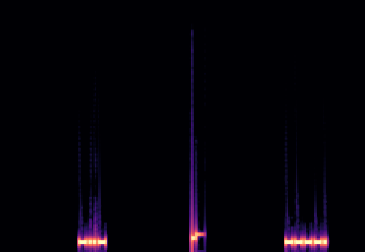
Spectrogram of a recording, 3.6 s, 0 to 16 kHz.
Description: Morse code, heard as a keyed tone, about 48 wpm, 700 Hz. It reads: X 9
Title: Single Character (Letter:Number:Punctuation:Prosign) Alt 50wpm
